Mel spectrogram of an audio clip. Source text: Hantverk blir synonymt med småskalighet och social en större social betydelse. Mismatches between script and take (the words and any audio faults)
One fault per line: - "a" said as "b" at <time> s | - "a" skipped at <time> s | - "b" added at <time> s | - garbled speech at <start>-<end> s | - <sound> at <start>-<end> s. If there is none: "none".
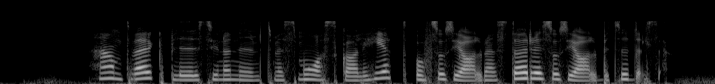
none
